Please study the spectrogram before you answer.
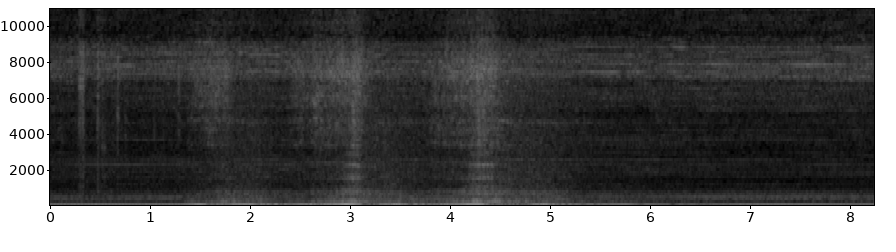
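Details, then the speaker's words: BMW E36 with M43 engine, hard-starting, after fitting a one-way check valve to hold fuel pressure (17 psi): catches on the first crank, clean rising and falling revs, steady low rumble, no stumble or misfire. "ก็จะดีกว่าไม่มีวาล์วกันกลับนะยังไงก็สตาร์ทชึ่งเดียวติดอยู่"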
